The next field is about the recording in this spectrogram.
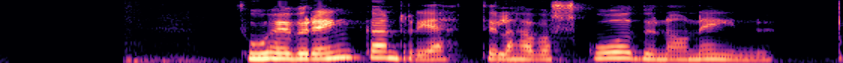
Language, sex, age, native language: Icelandic, female, 40-49, Icelandic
